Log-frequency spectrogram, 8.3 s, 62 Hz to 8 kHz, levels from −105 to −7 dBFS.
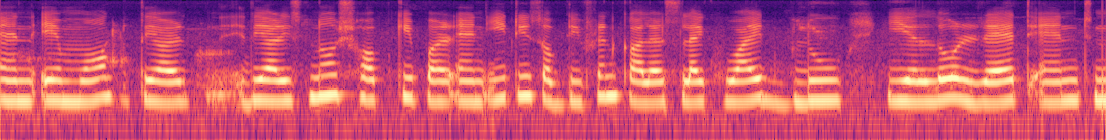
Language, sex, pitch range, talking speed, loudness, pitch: English, female, 240-260 Hz, 160 wpm, -15 LUFS, 245 Hz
